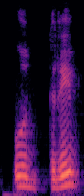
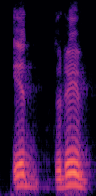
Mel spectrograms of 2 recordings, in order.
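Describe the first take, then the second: First: The word begins with a u vowel. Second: The word begins with an i vowel. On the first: The speaker calls it wrong. "tidak ud, udrib" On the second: The speaker calls it right. "Fi'il amr juga sama"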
